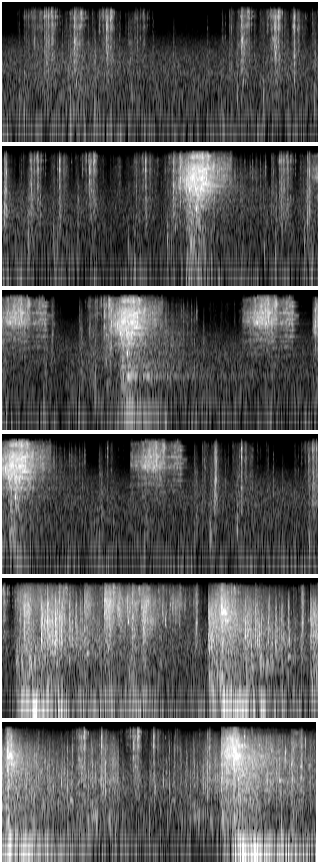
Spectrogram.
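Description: Armoured footsteps clank steadily on stone.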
